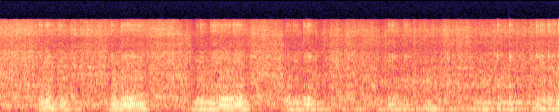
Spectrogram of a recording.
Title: Jeep Wrangler making knocking noise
